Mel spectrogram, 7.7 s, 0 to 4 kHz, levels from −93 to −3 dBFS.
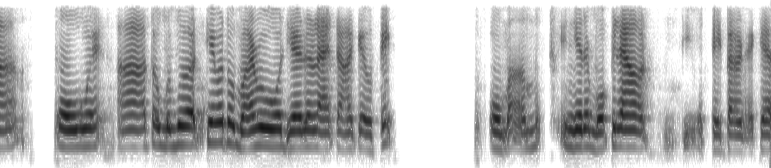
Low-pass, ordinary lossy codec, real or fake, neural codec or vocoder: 3.6 kHz; none; fake; codec, 24 kHz, 0.9 kbps, WavTokenizer, small release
